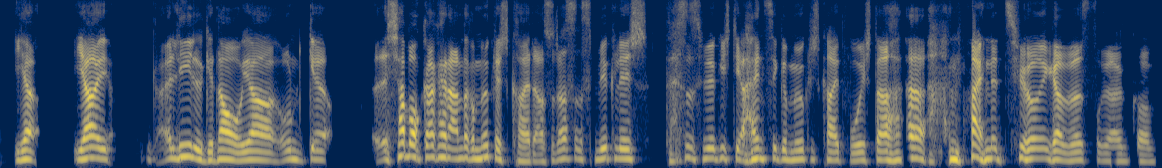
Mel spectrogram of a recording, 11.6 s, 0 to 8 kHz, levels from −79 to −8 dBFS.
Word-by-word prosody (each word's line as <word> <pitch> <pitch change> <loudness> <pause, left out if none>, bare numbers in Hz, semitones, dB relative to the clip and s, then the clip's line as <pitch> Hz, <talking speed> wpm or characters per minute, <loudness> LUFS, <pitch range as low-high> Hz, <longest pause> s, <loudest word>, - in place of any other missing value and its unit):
Ja, 160 +1 +3 0.4
ja 175 +4 +7
j 170 -2 +1 0.5
äh, 170 - -5
Lidl, 185 -3 +1
genau, 150 -1 +3
ja, 155 -2 +4
und 145 +2 -7
ge 170 -4 -2 0.6
ich - - -1
habe 225 -1 +5
auch - - +3
gar 205 0 +2
keine 195 -3 +4
andere 175 +1 0
Möglichkeit. 165 -10 -2
Also, 125 +3 -6
das 175 +2 -3
ist 160 -1 -9
wirklich 175 -1 -2 0.2
das - - -9
ist 175 -4 -6
wirklich 180 -1 -4
die - - -3
einzige 170 0 -1
Möglichkeit, 155 -2 -4
wo 140 +1 -4
ich 145 -1 -6
da 150 -1 +2
an 165 -5 +1
meine 165 +2 +4
Thüringer 170 -5 +1
Würste 145 0 -4
rankomme. 130 -2 -8
165 Hz, 175 wpm, -22 LUFS, 145-175 Hz, 0.6 s, ja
